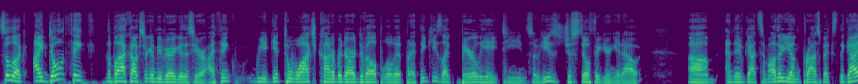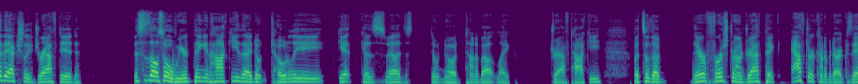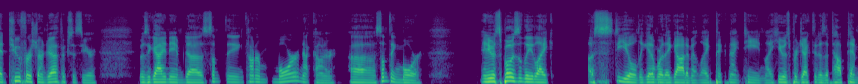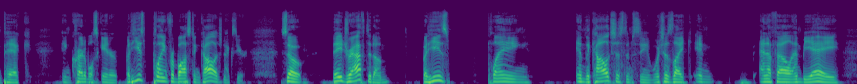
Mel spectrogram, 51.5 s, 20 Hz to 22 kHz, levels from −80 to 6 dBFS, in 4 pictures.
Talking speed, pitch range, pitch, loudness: 190 wpm, 120-155 Hz, 135 Hz, -21 LUFS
